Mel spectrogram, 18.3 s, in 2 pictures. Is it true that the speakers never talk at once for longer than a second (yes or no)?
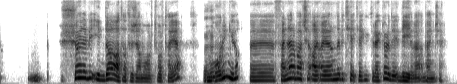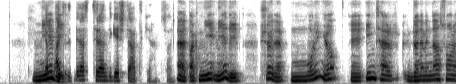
yes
